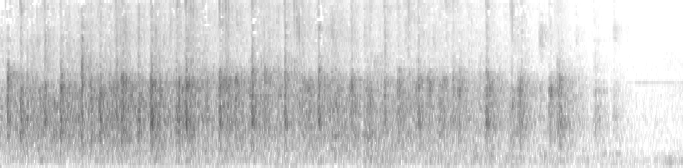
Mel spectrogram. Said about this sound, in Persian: تشویق بکنید خودتون.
